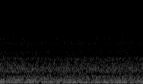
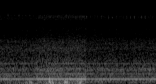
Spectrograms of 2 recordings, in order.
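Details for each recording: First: Cooler Master V8 CPU cooler 120mm fan spinning up: steady low droning rumble with buzzy rattle, no rhythm; fan sounded iffy in the system, fan should be replaced. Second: Cooler Master V8 CPU cooler 120mm fan after oiling the bearing: soft steady hum with a faint low tone, no rattle or wobble; vibration nearly gone and airflow improved.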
